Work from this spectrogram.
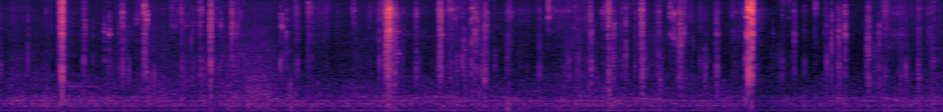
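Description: A small mint plastic infinity cube fidget toy is unfolded and refolded by hands with long nails. Quiet, bright plastic clicks and crinkly ticks come at an irregular pace. Three sharper snaps stand out near the start, middle and end.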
